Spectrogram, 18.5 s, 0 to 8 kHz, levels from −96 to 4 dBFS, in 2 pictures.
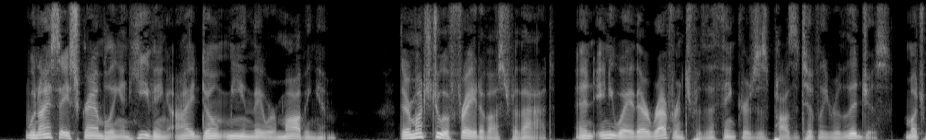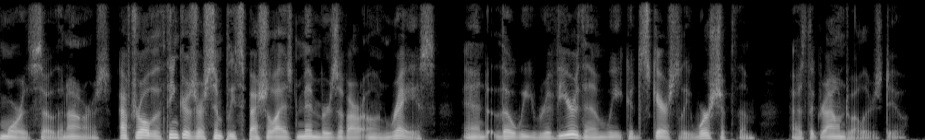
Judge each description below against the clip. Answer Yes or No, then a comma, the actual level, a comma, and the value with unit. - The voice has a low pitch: Yes, low, 115 Hz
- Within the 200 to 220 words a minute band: Yes, fast, 205 wpm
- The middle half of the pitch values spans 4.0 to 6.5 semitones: Yes, average, 4.7 semitones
